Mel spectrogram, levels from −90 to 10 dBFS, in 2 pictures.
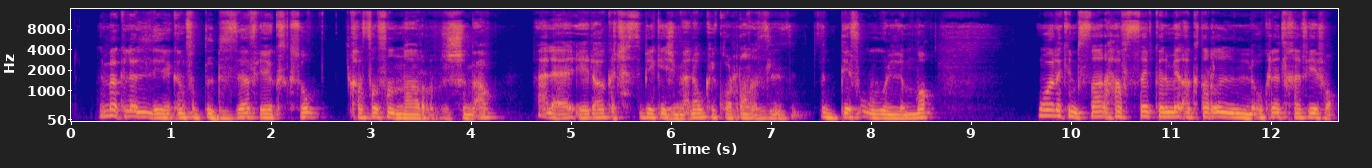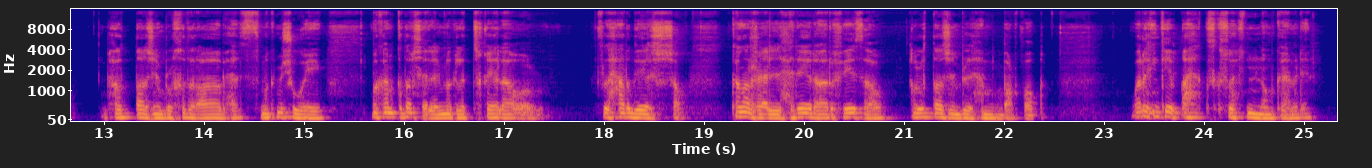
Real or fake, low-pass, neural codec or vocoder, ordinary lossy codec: fake; 14.4 kHz; vocoder, 44.1 kHz, 128 mel bands, Pupu-Vocoder; none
